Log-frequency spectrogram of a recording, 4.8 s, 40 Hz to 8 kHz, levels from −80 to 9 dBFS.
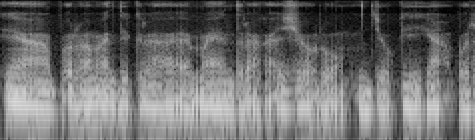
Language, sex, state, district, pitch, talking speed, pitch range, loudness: Hindi, male, Himachal Pradesh, Shimla, 130 Hz, 165 wpm, 120-135 Hz, -15 LUFS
